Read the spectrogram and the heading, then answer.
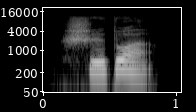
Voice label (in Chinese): "时段", Chinese; shí duàn; time interval; work shift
